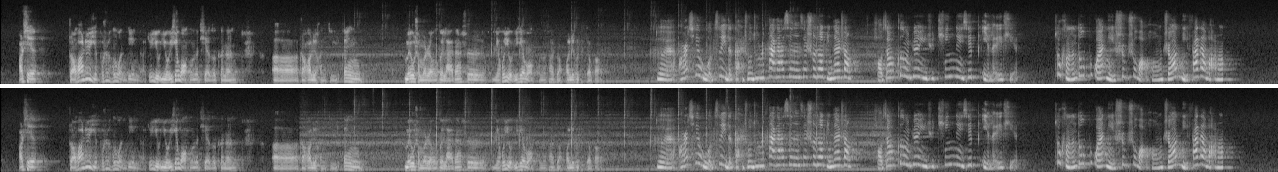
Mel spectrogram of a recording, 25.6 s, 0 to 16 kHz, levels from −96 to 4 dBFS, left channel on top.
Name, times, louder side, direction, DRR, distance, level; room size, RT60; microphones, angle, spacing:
voice 1, 0.4-0.7 1.4-5.0 5.4-7.2 8.1-12.1, left 2 dB, 60° left, 12 dB, 0.9 m, -25 dB
sound 1, 6.0-17.8, right 4 dB, 50° right, 3.1 m, -42 dB
voice 2, 13.1-17.1 17.5-20.3 21.1-24.5, left 1 dB, 10° left, 8 dB, 1.0 m, -25 dB
27.0 x 23.5 x 7.0 m, 0.93 s
head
